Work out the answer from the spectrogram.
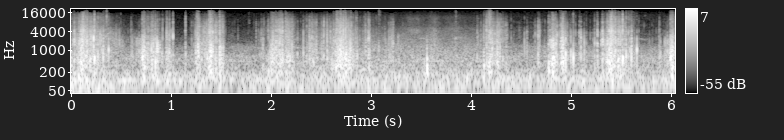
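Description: Footsteps crunching along a forest path, a steady run of many scuffing, crackling steps at an even walking pace, fairly faint and with no talk.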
